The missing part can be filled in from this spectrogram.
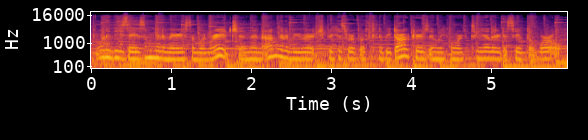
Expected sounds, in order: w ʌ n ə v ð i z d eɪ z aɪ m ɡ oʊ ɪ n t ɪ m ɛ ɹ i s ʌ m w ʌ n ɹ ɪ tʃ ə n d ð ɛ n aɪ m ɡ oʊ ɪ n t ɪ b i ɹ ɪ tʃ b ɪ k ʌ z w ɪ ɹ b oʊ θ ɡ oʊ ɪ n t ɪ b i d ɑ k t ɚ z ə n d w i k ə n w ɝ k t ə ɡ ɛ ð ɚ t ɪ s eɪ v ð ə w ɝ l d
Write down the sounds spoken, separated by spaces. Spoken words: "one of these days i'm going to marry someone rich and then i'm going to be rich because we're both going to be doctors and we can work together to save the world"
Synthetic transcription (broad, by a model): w ʌ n ə v ð i z d eɪ z aɪ m ɡ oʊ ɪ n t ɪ m ɛ ɹ i s ʌ m w ʌ n ɹ ɪ tʃ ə n ð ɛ n aɪ m ɡ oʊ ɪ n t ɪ b i ɹ ɪ tʃ b ɪ k ʌ z w ɪ ɹ b oʊ θ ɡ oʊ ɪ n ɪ b i d ɑ k t ɚ z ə n w i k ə n w ɝ k t ə ɡ ɛ ð ɚ t ɪ s eɪ v ð ə w ɝ l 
